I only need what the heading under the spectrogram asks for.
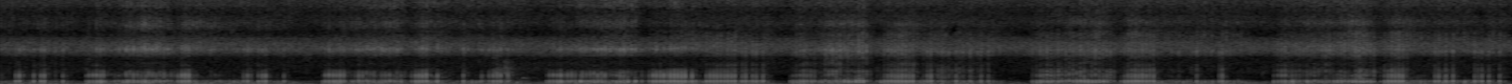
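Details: Pet cat giving a long low purr, a continuous vibrating rumble that pulses in and out with its breathing, steady and unbroken.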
